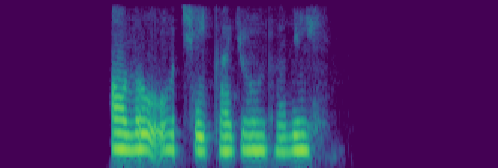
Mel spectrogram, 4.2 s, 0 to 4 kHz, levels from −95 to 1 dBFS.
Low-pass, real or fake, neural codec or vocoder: 3.6 kHz; fake; codec, 24 kHz, 1.5 kbps, HILCodec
